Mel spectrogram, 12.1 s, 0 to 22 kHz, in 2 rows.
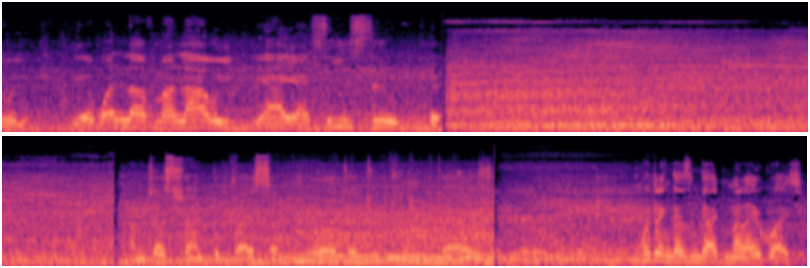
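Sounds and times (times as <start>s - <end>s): passing vehicles rushing: 0.0s - 12.0s.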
